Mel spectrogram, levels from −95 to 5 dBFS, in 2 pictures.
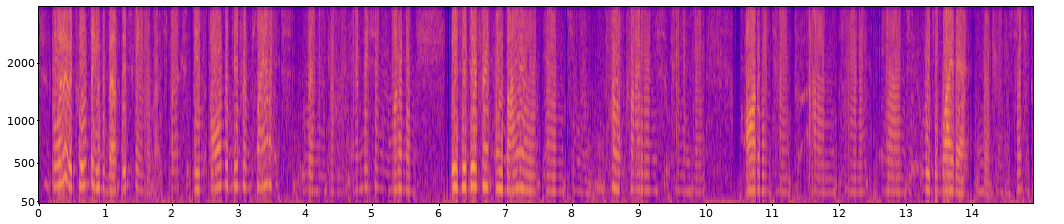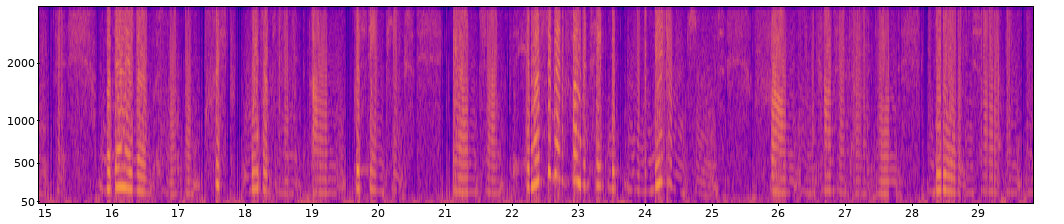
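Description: From start to finish, the audio suffers a mu-law and A-law mix-up. The speech was coded with mu-law but decoded as A-law. The two laws map their 8-bit codes to levels differently, so every sample lands at the wrong level. Some peaks swell, others shrink. The quietest samples jump well above silence. The result is harsh, gritty distortion over the speech, and the pauses fill with hiss. The narrow band, with nothing above 4 kHz, points to ordinary telephone coding.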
